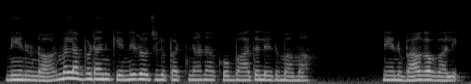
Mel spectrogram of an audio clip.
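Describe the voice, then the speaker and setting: Woman doing a bitter, vengeful young man, slightly lowered, warm dark tone. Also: little pitch movement, brisk, close to an everyday voice. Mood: earnest. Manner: stubborn, bitter.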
